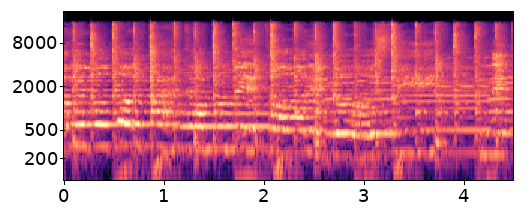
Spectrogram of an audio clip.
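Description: A man sings a song to harmonium and tabla. Rapid tabla strokes run throughout, and the bass drum's low notes slide up in pitch. The voice holds and bends long notes over the harmonium's chords.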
